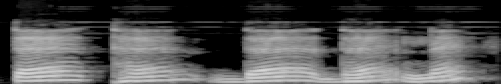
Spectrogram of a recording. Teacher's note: दंत से त वर्ग पूरा निकलेगा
